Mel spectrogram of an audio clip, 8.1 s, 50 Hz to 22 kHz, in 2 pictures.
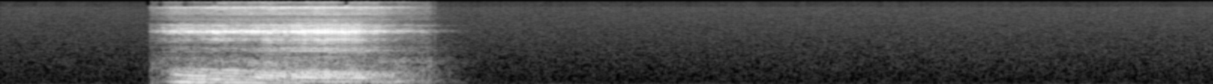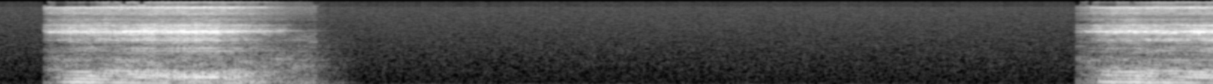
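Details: AJ snoring heavily while sleeping: very loud, harsh fluttering snores about every 3.5 seconds, separated by near silence, in a quiet room.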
